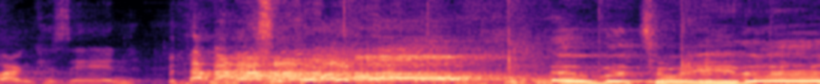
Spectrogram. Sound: Sidemen laughing

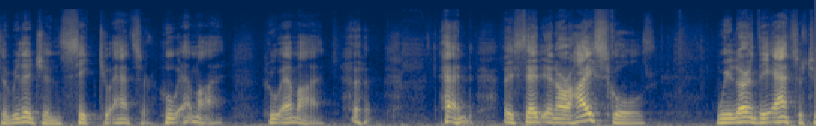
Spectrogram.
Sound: laughs

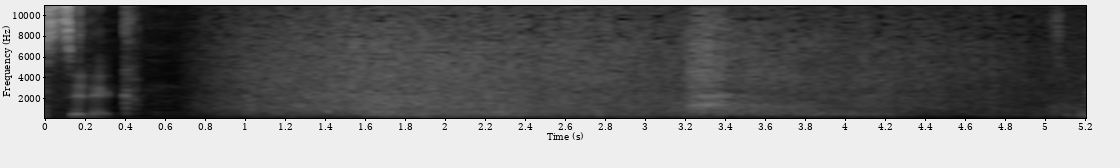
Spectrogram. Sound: waves crashing

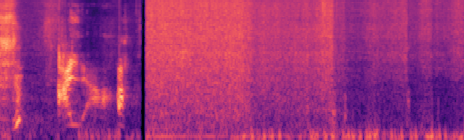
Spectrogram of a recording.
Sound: trees rustling

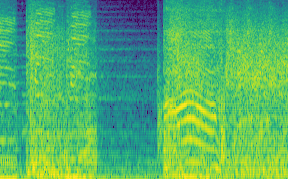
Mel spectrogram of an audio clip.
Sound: wham

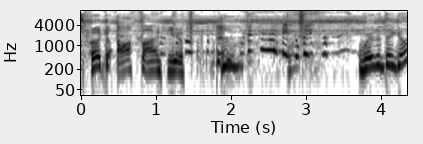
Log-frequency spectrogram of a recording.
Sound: laughs; laughter

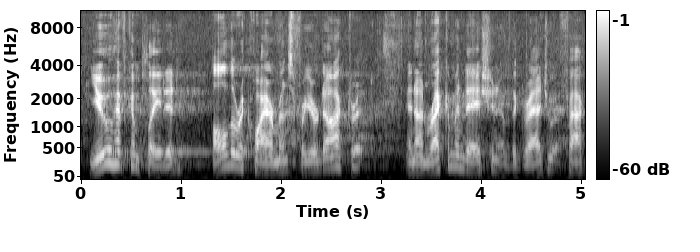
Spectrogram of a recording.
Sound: none

